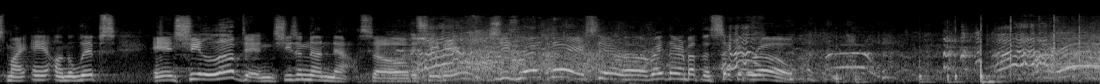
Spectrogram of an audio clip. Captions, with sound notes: kissed my aunt on the lips, and she loved it. And she's a nun now, so... Is she here? She's right there. Right there in about the second row. [ Laughs ]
